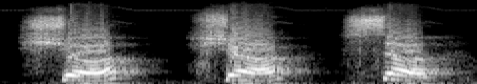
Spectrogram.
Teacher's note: उच्चार करताना हवा घर्षण पावते, म्हणून त्यांना उष्मे म्हणजेच घर्षक व्यंजने म्हणतात.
